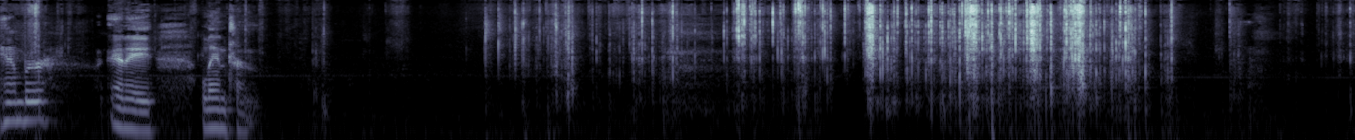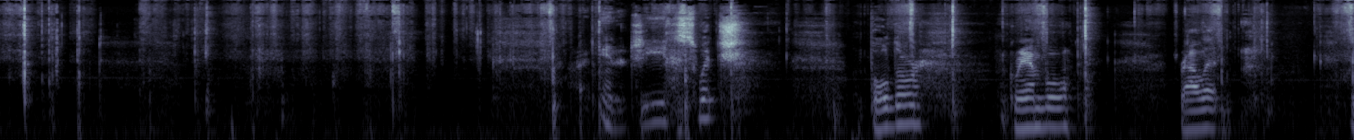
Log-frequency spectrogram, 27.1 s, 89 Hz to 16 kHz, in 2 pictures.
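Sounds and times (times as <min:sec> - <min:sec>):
foil wrapper tearing and crinkling: 0:04.9 - 0:11.8.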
